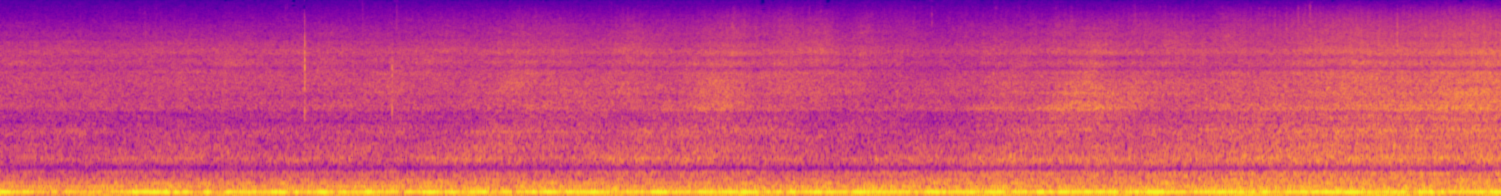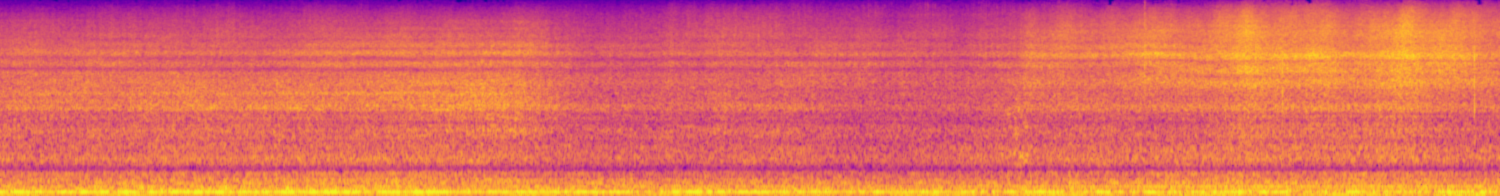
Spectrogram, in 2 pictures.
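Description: Diesel engine of large farm harvest machinery running steadily at constant working speed, with an even hum. A brighter rushing noise joins in near the end.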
